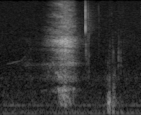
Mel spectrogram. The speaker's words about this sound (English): We're here at the Super Bowl, and our job, quick moment, take a sip.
